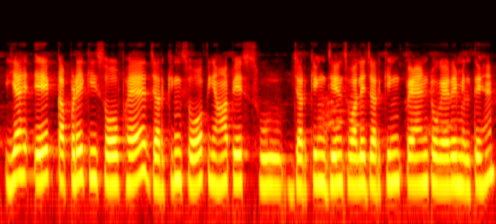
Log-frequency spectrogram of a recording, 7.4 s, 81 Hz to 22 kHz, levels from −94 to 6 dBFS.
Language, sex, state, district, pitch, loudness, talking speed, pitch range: Hindi, female, Haryana, Jhajjar, 225 Hz, -15 LUFS, 155 wpm, 215-235 Hz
